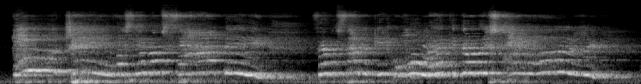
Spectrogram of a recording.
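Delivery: high, loud, gushing schoolgirl voice; excited daughter yelling. Retold or imitated. Daughter coming home from school, high excited yelling. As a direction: burst in shouting the news from school.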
